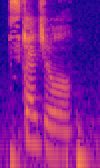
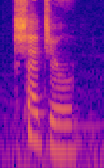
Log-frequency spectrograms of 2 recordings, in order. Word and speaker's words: schedule: Schedule. – Right. So there you go. See how the American is like the K, the hard K, schedule, or the hard C, the K in there.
